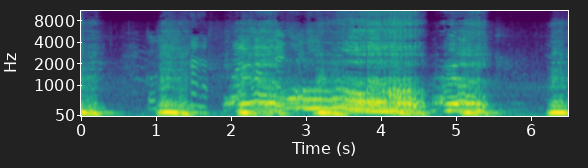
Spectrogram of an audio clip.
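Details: Lions roaring: deep, rumbling roars and grunts in uneven bursts about a second apart, with a longer swelling roar in the middle and a final low grunt at the end.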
